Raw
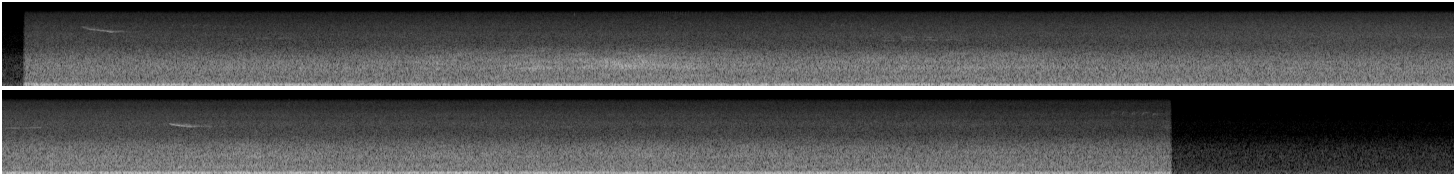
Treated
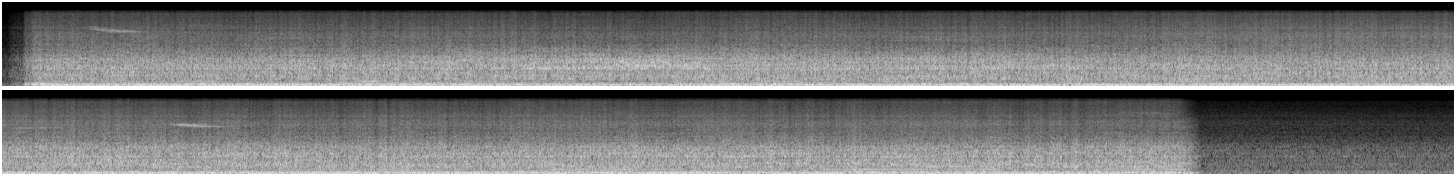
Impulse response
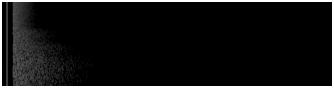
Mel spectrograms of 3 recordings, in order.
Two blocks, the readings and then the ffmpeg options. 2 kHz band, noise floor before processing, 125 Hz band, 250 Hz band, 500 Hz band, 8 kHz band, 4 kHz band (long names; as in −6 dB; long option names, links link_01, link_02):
+13.0 dB, −47 dBFS, +11.5 dB, +13.0 dB, +14.0 dB, +10.5 dB, +12.0 dB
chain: -filter_complex "[1:a]atrim=start_sample=2205,afade=type=out:start_time=0.34:duration=0.01,atrim=end_sample=15435[link_01];[0:a][link_01]afir=irnorm=-1:irlink=0,alimiter=level_in=11.5dB:limit=-1dB:release=50:level=0:latency=1,volume=-1dB"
